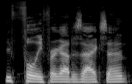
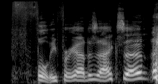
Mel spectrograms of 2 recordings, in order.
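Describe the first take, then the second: First: Said in the usual way. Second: Amused, laughing as you say it. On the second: Real, not acted. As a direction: repeat it through laughter. Says it twice, laughing.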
